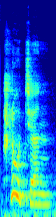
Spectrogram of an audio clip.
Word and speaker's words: Schluutjen: Let's hear how it's pronounced. Schluutjen.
